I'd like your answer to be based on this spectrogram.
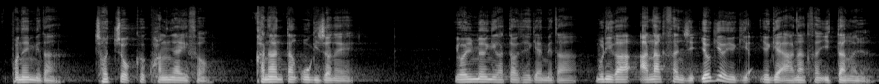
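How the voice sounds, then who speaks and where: A male pastor delivering a sermon, preaching emphatically and swinging between loud high bursts and quiet low lines. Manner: emphatic preaching with sudden rises and drops in pitch and volume. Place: church sanctuary. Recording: long hall reverb in a church sanctuary.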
